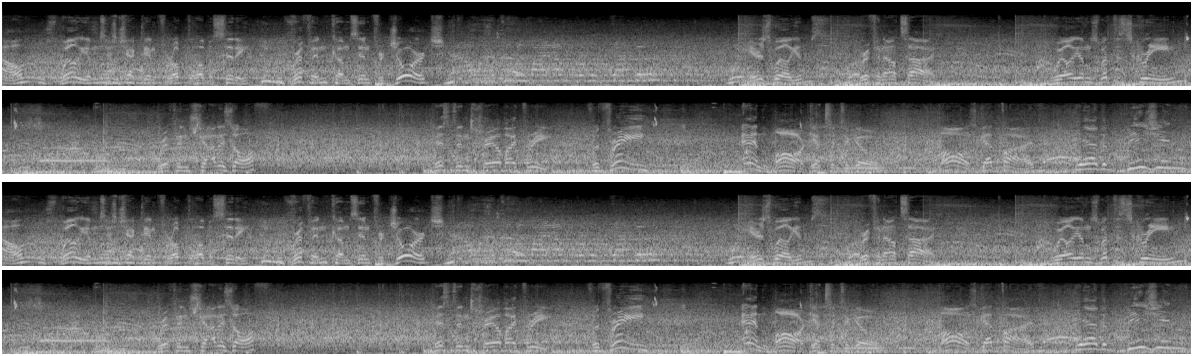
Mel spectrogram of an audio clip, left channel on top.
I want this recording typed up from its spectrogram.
Williams is checked in for Oklahoma City. Griffin comes in for George. Here's Williams. Griffin outside. Williams with the screen. Griffin's shot is off. Pistons trail by 3. For 3. And Law gets it to go. Law's got 5. Yeah, the vision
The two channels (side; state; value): both; identical; correlation 1.00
